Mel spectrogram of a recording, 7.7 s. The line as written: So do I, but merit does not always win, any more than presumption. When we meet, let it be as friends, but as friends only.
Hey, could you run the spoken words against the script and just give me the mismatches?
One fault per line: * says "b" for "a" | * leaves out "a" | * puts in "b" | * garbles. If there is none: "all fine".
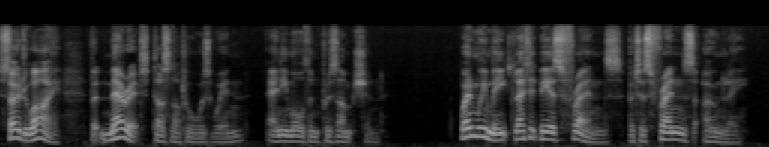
all fine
